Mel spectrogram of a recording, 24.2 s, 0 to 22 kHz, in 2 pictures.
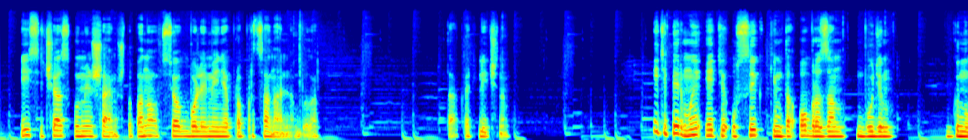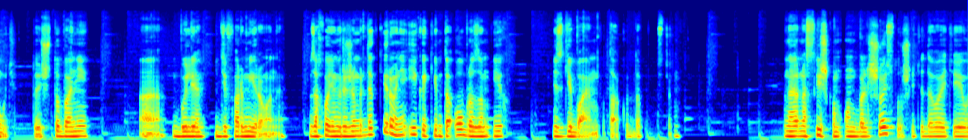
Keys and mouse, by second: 4.7 click, 5.0 Tab, 5.8 middle click, 7.1 KP_1, 7.5 Tab, 8.3 click, 9.4 g, 11.0 click, 11.2 g, 12.2 click, 12.4 g, 13.7 middle click, 14.4 click, 15.2-16.6 drag, 17.3-18.7 drag, 18.8 Tab, 19.5-20.8 middle drag, 21.4 click, 22.0 KP_1, 23.5 s.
